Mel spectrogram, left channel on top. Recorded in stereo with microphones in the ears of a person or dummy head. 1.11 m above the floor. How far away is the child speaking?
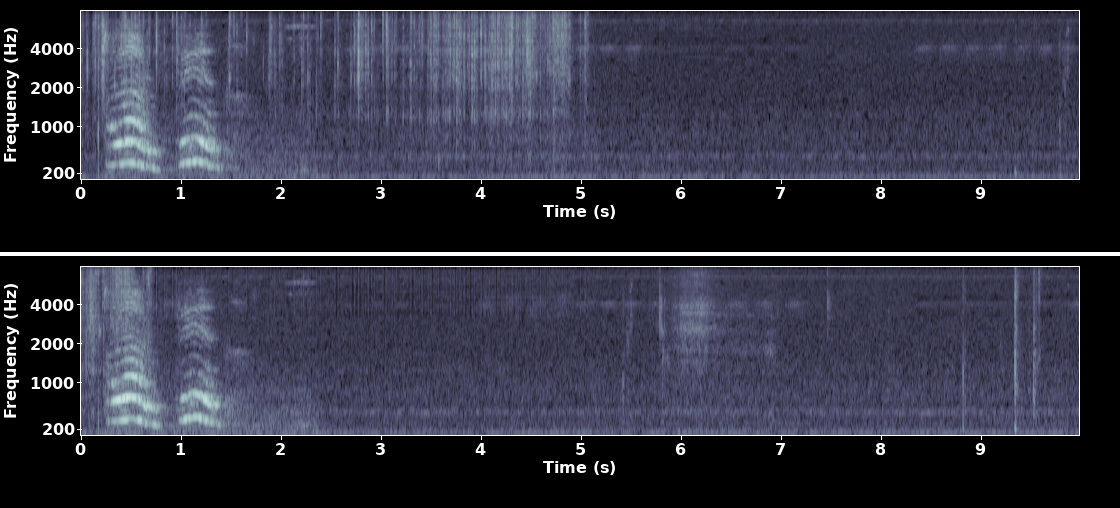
About 2 m.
